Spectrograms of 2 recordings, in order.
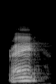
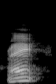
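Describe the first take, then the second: Both takes have the same delivery.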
